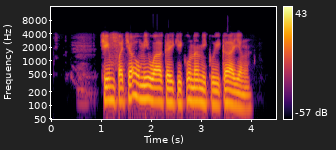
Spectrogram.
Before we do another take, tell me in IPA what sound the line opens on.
t͡ʃ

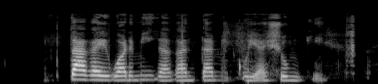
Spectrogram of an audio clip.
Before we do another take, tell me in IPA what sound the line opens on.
t̪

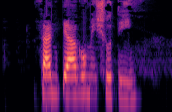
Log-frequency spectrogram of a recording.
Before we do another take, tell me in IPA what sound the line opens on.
s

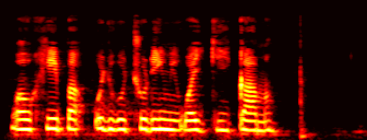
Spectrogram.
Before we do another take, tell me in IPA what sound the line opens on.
w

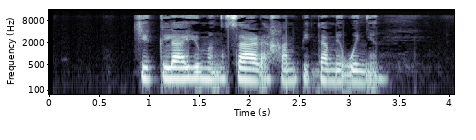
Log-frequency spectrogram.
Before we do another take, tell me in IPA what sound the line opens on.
t͡ʃ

